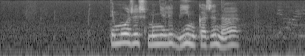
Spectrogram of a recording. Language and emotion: Russian, positive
